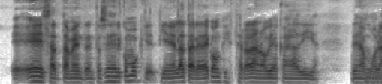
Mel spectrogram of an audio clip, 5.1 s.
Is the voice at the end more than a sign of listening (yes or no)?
no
